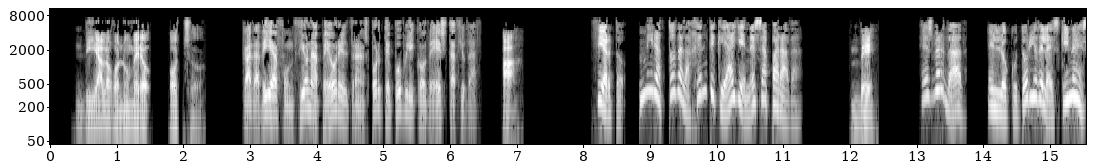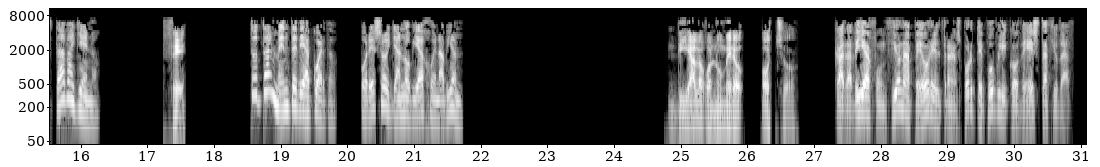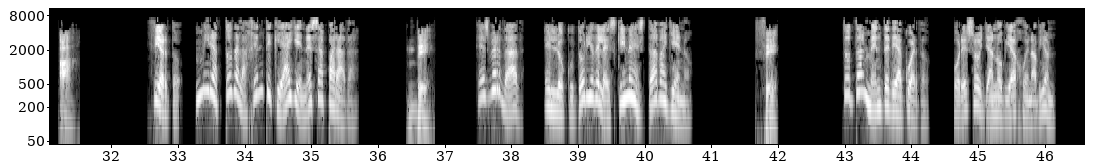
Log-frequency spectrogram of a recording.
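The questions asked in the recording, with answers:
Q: Cada día funciona peor el transporte público de esta ciudad.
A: A: Cierto. Mira toda la gente que hay en esa parada.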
